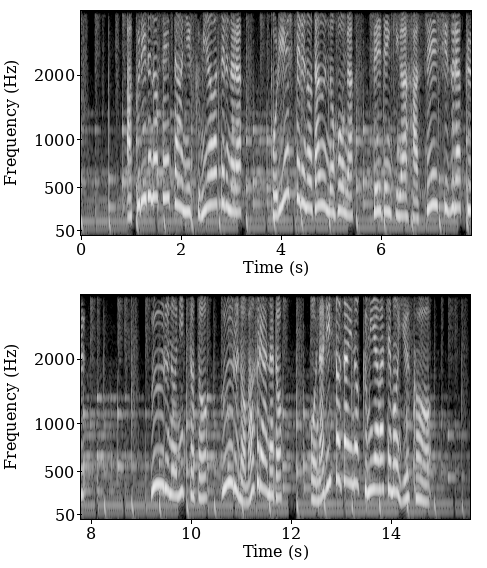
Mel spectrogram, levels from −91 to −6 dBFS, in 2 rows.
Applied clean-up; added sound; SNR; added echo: none; none; none; none.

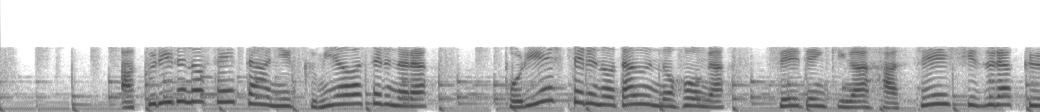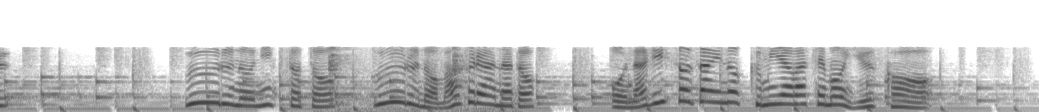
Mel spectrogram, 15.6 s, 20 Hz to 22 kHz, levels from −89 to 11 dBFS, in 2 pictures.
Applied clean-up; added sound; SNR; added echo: none; Clock; 15 dB; none.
